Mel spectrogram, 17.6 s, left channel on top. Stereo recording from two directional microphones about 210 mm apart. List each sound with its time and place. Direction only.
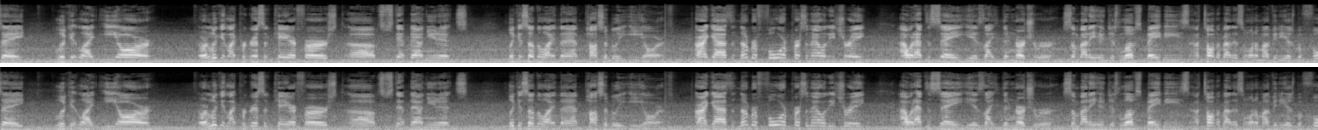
0.7 s speech: centre (ahead or behind)
1.6 s speech: 15° left (ahead or behind)
2.7 s speech: centre (ahead or behind)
